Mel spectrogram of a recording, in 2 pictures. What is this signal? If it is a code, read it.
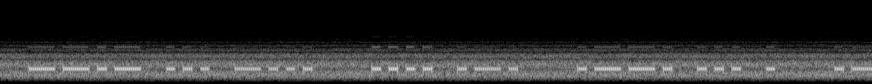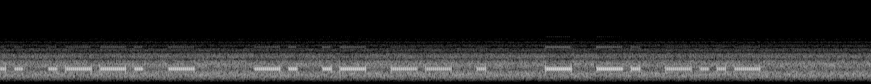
Morse code, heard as a keyed tone, machine-sent, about 14 wpm, 720 Hz, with radio static and a narrow filter. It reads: QSB HR PSE RPT NAME TNX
